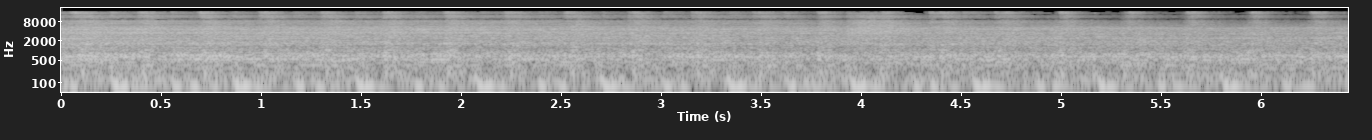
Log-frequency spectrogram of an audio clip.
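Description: A heavy metal band playing live at full volume: distorted electric guitars and bass over a fast, driving drum beat, the kick drum pounding about four to five times a second.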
